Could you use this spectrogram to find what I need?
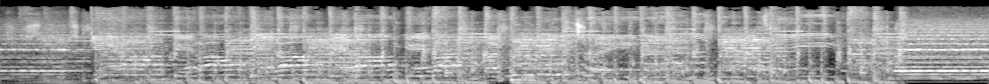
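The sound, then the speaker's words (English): A train horn blares in sustained tones over the steady, rhythmic clatter of a rolling train, loud for nearly ten seconds, with no talking. “It's all aboard that bloody movie train.”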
